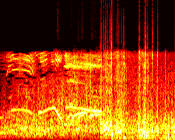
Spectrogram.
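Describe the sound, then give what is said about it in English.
Bombs dropping and exploding: faint whistling tones that waver and fall, followed by a rapid series of sharp blasts, all with a thin, tinny quality. “confirm that's bombs dropping on Man's Drac.”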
